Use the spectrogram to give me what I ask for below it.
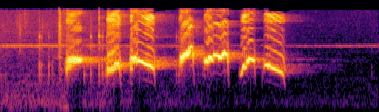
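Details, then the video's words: Red-whiskered bulbul singing a competition phrase for training birds, a quick string of about seven clear, swooping whistled notes, rising then falling, lasting about a second. "Chào mào hót đấu"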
